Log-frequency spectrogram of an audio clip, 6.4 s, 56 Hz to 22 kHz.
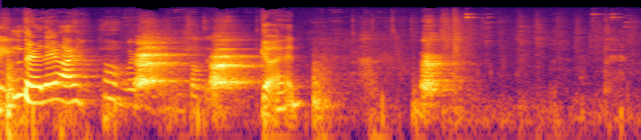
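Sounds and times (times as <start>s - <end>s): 
speech: 0.0s - 3.2s, 4.2s - 4.6s
dog barking: 1.3s - 2.6s, 4.2s - 4.7s.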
